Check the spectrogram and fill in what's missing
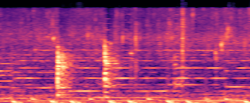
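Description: Mustard seeds, asafoetida and chopped green chilies sizzle and fry steadily in hot oil, with a few sharp spluttering pops and crackles breaking out over the continuous frying hiss, close and fairly loud.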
